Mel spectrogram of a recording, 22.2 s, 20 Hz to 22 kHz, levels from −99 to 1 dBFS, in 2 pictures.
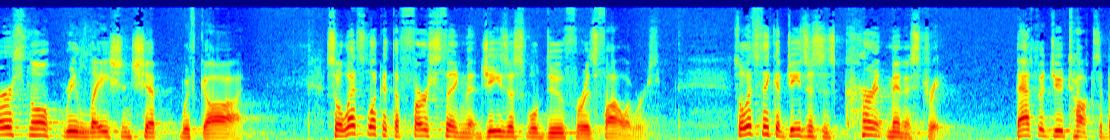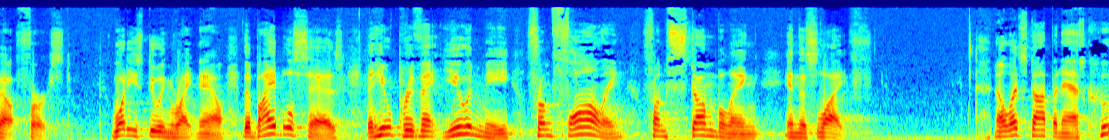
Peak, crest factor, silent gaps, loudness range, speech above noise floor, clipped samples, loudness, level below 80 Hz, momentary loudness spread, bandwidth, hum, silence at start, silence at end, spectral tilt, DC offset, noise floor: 0 dBFS; 14 dB; none; 3 LU; 31 dB; under 0.1%; -14 LUFS; -48 dBFS; 8 LU; 17.5 kHz; none; 0 s; 0 s; -6 dB/octave; under 0.1%; -45 dBFS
